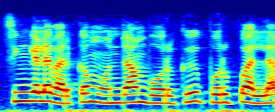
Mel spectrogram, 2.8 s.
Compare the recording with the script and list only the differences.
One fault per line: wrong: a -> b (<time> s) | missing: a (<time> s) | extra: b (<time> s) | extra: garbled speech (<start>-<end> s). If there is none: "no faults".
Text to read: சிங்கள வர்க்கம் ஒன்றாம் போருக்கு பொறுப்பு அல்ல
no faults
